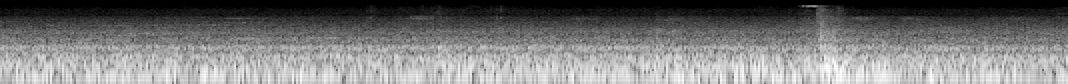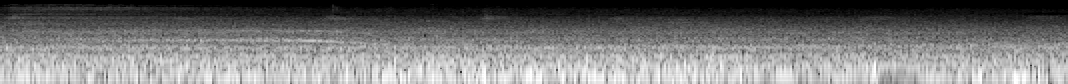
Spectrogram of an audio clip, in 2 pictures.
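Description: Electric passenger train running on the tracks: a steady rumble, with a sharp clack about six seconds in and a short whine that rises and falls in pitch a few seconds later.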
